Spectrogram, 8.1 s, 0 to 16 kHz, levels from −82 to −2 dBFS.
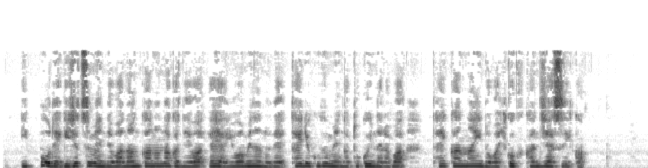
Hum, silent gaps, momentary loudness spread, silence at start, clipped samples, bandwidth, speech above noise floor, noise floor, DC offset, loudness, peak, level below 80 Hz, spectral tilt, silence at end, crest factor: none; none; 8 LU; 0.25 s; under 0.1%; 11.5 kHz; 41 dB; -63 dBFS; under 0.1%; -23 LUFS; -2 dBFS; -62 dBFS; -3.5 dB/octave; 0.8 s; 20 dB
